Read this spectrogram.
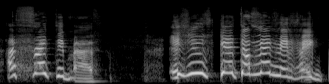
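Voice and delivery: high, fast, loud question; squeaky street-slang challenge; taunting brother. Acted. Mouse brother asking Freddy about his fears, taunting.

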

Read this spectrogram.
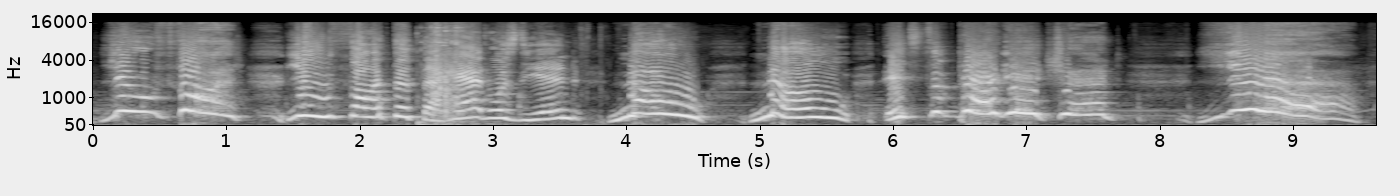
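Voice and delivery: loud, high, drawn-out triumphant rant; hyped shouting. Acted. Streamer revealing the baguette to chat, hyped shouting. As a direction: shout it like a grand showman's reveal. Mock-defiant hype speech to chat.

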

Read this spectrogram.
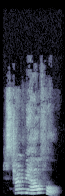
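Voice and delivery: high-pitched, defensive in-character plea; playful protest. Acted. Character tells a teasing companion he only meant to help, high protest.

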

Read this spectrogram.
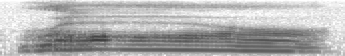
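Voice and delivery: long pretend roar; dinosaur roar. Teacher roaring along in the children's rhyme, long dinosaur roar. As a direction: draw out a playful dinosaur roar. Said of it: "Hear me roar".

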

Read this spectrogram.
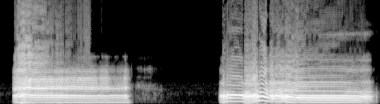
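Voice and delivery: loud, drawn-out wordless screams; long screams. Real, not acted. Player falling in the game, long screams. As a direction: hold the yell out long.

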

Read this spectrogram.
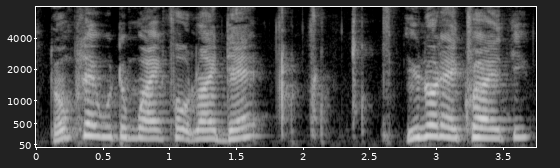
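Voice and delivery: hammed-up high warning; mock yell. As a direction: warn her loudly from afar. Continued yelling warning.

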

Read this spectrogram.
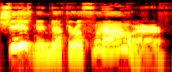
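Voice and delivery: put-on high, loud snooty girl; boastful girl. A narrator's reading. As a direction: brag to the whole class. Victoria mocks.

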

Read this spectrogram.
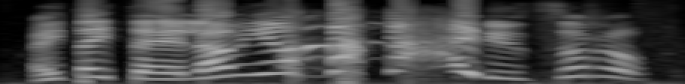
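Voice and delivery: loud gleeful yelling; excited shouting. Real, not acted. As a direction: shout with a laugh. Spotting friend in game, laughing.

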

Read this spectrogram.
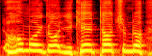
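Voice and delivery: high, alarmed cry of panic; a nurse shrieking to stop him; panicked nurse. Retold or imitated. Nurse bursts in on son holding father's hand, panicked high cry. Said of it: "she's freaking out".

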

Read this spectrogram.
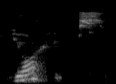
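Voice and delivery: your hips breathed out in a whisper. Shown as a demonstration. Guiding the group through the decree, whispered. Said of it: "You can whisper it".

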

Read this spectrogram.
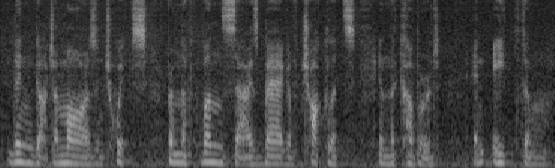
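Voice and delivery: ordinary delivery, nothing marked

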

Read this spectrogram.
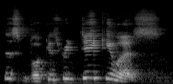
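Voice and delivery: exasperated. Real, not acted. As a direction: complain in disbelief. Reader exasperated.

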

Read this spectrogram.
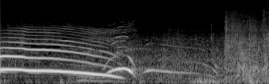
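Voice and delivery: long, high "woohoo"; elated, falling whoop; cheering whoop. Real, not acted. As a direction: cheer the jump with a drawn-out holler. Cheering as partner jumps in.

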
